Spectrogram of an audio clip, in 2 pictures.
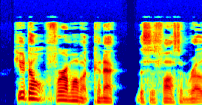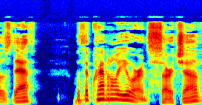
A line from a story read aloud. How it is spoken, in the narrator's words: he exclaimed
